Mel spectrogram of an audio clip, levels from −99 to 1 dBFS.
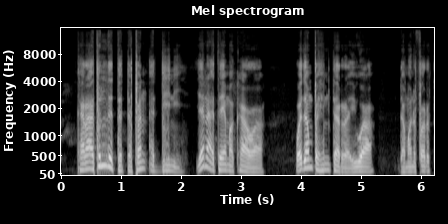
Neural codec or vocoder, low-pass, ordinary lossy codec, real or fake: vocoder, 44.1 kHz, 128 mel bands, Pupu-Vocoder; 14.4 kHz; none; fake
